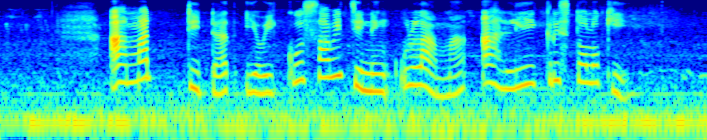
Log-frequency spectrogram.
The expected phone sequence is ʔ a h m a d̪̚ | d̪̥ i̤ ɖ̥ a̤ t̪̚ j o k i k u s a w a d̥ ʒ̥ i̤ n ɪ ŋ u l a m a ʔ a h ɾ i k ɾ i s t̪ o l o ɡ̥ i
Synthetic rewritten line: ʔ a h m a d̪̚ | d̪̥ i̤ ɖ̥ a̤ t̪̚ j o i k u s a w i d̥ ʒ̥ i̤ n ɪ ŋ u l a m a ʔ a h l i k ɾ i s t̪ o l o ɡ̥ i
